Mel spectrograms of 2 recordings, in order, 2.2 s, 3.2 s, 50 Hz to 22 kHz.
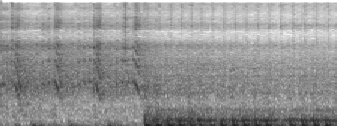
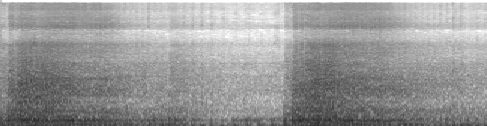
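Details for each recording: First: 2013 Honda Rincon 680 ATV after new cam installed and broken in (cam seemed locked): brief crank, then firm even idle with low steady thump; free-flowing exhaust pops occasionally, possibly fuel-related. Normal start and idle. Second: 2013 Honda Rincon 680 ATV after new camshaft install and break-in: two quick throttle blips with occasional sharp pops and crackle on deceleration; free-flowing exhaust suspected, possibly fuel, popping lessening with riding.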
